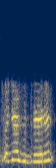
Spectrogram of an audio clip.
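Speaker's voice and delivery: high, loud, fast accusing retort; mock accusing. His retold accusing reply.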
